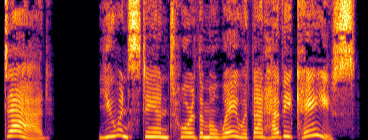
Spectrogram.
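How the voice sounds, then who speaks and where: A woman's voice: very high-pitched, lively intonation, unhurried, dry recording, studio quality. An actress playing a young engaged woman who argues earnestly with her stubborn father, in old-time radio drama style. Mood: uneasy. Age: young adult. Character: young woman, engaged, frightened but spirited daughter.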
